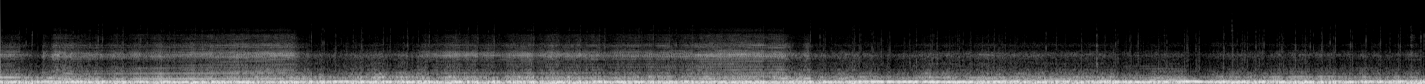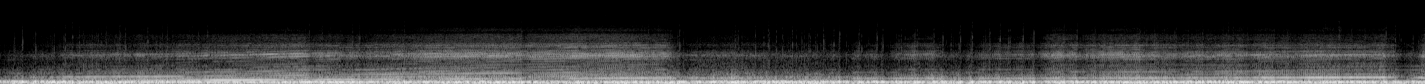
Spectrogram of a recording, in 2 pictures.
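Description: BMW E36 328i's 2.8-litre straight-six engine at race pace, heard from inside the cabin. Its pitch climbs repeatedly under acceleration and drops sharply at gear changes and braking, notably about 20 seconds in and again near the end.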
